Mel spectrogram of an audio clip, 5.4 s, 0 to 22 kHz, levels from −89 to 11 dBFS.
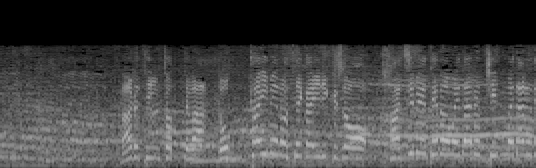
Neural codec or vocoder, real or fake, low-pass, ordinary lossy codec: none; real; 7.2 kHz; none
